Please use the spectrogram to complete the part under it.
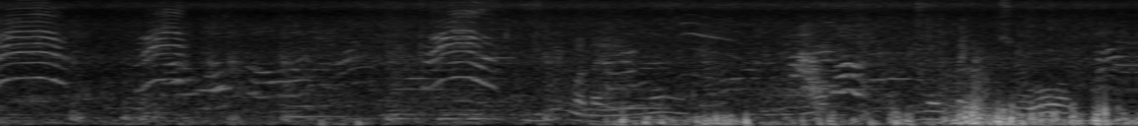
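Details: House cat giving three quick, high, arched meows in the first few seconds, then a person talking and handling noises take over with lower, busier sound.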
